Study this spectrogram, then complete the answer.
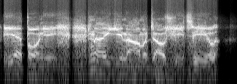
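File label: enemy killed by player, чешской озвучки; World of Tanks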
